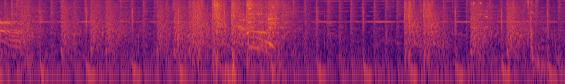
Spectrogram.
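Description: Close, sustained automatic gunfire during a police shootout in the game The Precinct. The shots form a continuous loud barrage of rapid cracks for the whole stretch.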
